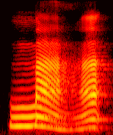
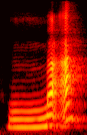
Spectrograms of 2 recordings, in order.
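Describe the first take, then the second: First: The pitch rises slightly, then falls. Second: The voice breaks and ends very high. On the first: "going up a little bit and then you need to pull the word down" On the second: "it sounds like you trip when you say this word"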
